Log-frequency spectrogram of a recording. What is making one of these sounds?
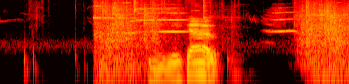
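A metal gate rattles open.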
